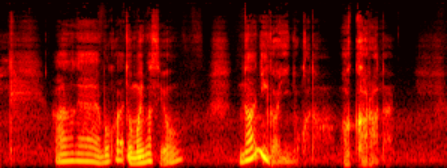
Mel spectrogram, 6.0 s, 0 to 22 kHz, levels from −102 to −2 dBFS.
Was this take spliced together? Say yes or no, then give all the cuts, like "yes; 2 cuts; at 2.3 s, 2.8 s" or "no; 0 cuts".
yes; 2 cuts; at 1.6 s, 4.5 s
